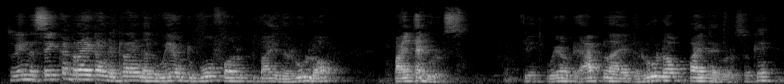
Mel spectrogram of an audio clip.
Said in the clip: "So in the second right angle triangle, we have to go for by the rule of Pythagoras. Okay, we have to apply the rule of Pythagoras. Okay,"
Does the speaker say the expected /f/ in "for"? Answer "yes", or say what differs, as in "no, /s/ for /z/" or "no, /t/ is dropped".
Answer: yes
